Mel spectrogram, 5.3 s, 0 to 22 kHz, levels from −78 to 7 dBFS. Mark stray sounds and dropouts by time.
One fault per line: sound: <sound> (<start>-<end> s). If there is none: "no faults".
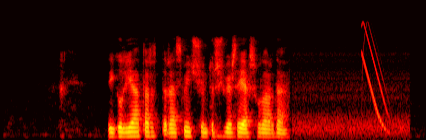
sound: chirp (4.5-4.9 s)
